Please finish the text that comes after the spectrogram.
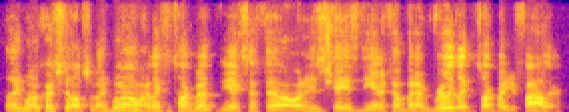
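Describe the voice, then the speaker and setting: A man's voice: mid-range voice, very fast. A middle-aged man hosting a sports radio show, asking informal, rambling questions in a casual chat.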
